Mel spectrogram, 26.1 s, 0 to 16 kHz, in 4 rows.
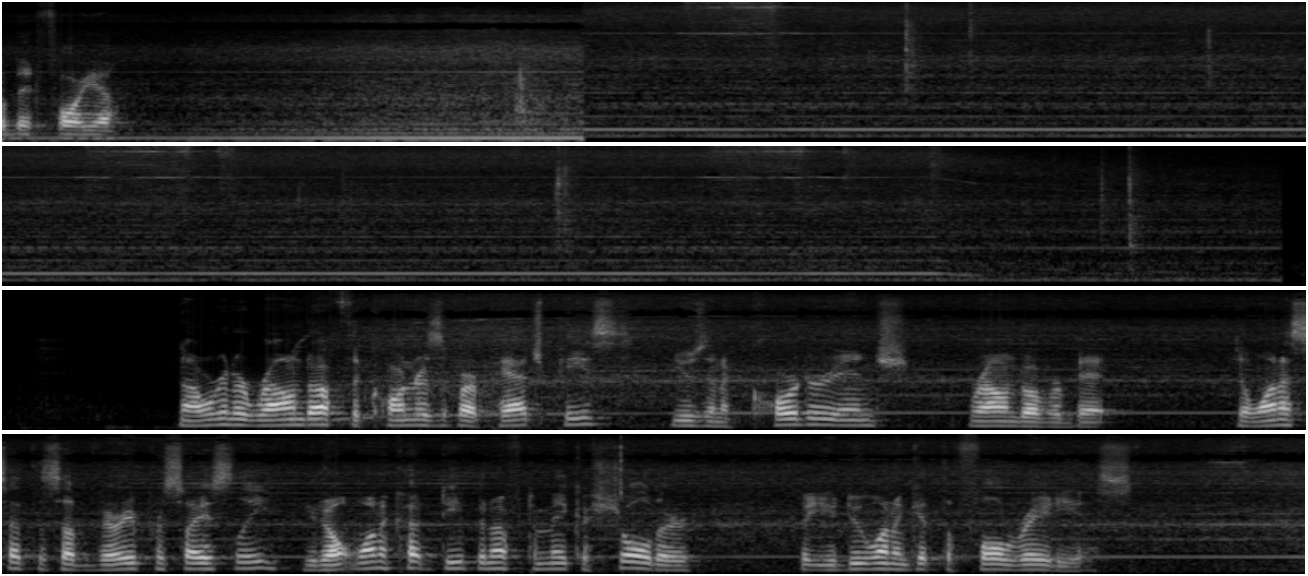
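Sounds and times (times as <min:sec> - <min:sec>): table saw humming: 0:00.0 - 0:13.0, 0:14.3 - 0:26.0.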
